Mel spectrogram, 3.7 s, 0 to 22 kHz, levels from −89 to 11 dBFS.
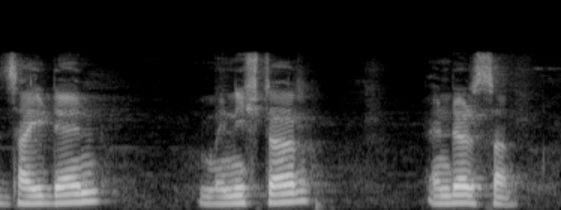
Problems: constant background noise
